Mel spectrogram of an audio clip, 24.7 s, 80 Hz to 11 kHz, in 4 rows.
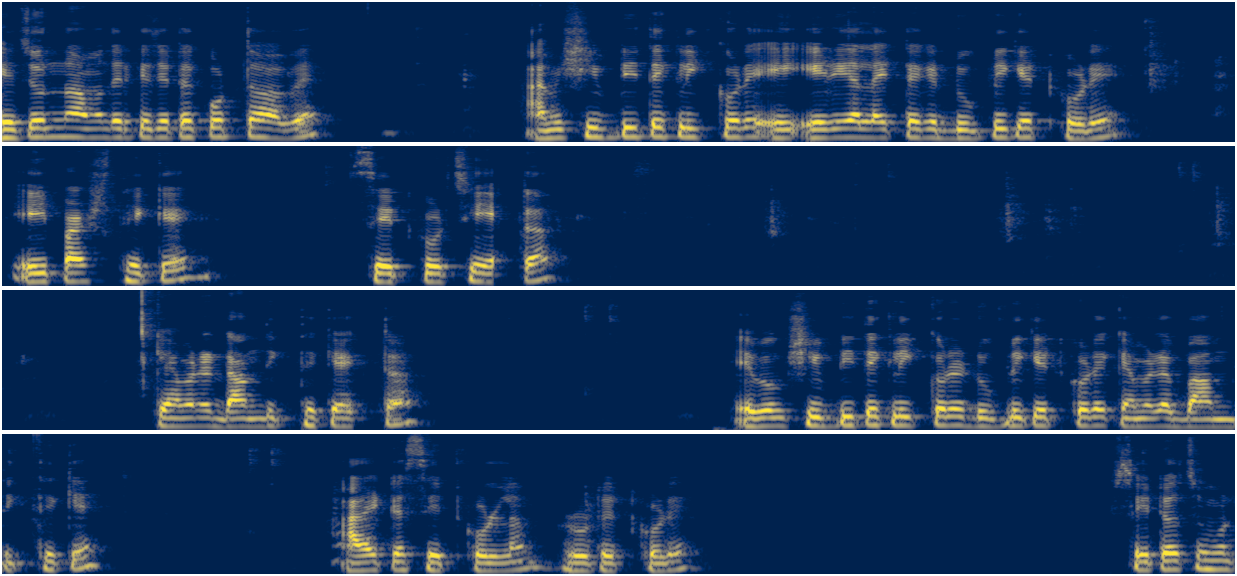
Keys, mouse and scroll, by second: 0.1 KP_0, 0.6 ctrl+s, 1.1-1.7 scroll down 2, 1.8 KP_7, 3.3 shift+d, 4.8 KP_1, 5.5-5.9 scroll down 2, 5.9 shift+middle click, 6.2 g, 9.4 KP_7, 10.5 g, 21.9 KP_2, 22.9 g, 23.7 KP_7, 24.2 r.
